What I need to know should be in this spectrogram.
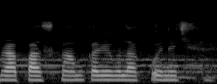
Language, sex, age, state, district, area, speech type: Maithili, female, 30-45, Bihar, Araria, rural, spontaneous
